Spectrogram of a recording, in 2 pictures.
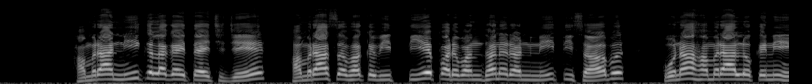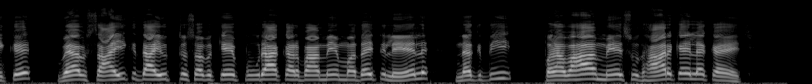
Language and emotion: Maithili, happy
